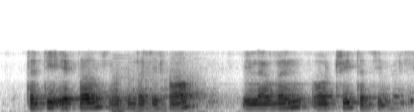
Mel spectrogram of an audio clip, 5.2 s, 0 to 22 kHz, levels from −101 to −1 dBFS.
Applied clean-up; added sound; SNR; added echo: neural separator model SepFormer DNS4.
